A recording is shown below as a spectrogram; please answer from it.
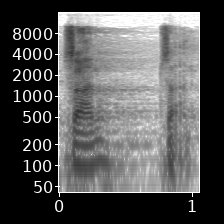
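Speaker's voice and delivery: low, deliberate cop voice; police officer. Acted. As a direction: play the officer at a traffic stop, pitched well down. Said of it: "the police pull me over".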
